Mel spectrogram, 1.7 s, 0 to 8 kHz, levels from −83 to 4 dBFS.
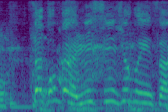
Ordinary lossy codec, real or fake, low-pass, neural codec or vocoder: none; fake; none; codec, 16 kHz, 8 kbps, FunCodec, trained on Chinese and English, 25 frames a second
